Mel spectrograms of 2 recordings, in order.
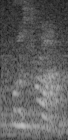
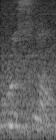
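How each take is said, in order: First: It is said with a Gujarati accent. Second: It is said with an Odia accent. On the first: "আবার যদি গুজরাটে যাওয়া হয়" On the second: "Odia ভাষা যারা কথা বলেন"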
